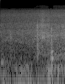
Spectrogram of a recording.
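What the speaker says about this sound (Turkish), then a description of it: "Kaç gündür şu rüzgara hasret kaldık ya." Steady wind blowing outdoors on a hot day near a staircase, a constant rushing buffet across the microphone with no pauses.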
